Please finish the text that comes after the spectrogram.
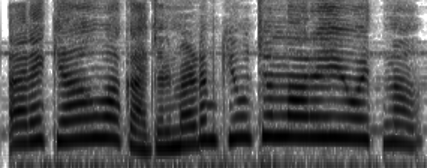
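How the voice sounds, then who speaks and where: A dismissive female bystander at a school, voiced by a woman, talks in a very high voice, mildly mocking and brushing the matter off. Faint music sits behind the cartoon story. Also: expressive, moderate pace, fairly bright tone.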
